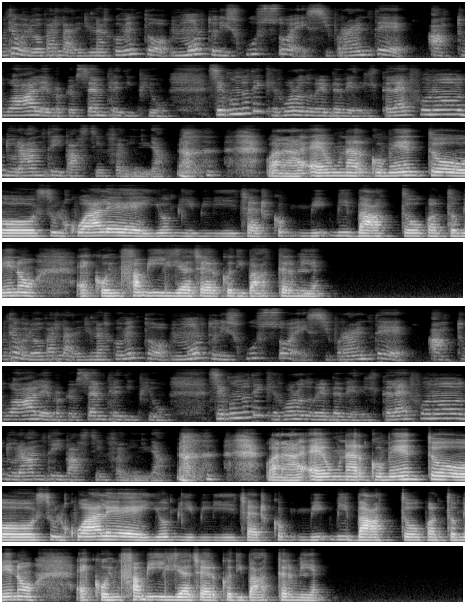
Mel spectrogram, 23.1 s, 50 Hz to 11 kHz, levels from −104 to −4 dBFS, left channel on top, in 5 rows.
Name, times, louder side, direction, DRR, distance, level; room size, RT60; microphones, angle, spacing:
voice 1, 0.0-4.0 4.3-10.9 21.5-21.7, left 2 dB, 25° left, 1.7 m, -39 dB
voice 2, 11.0-21.7, right 3 dB, 80° right, 0.5 m, -23 dB
3.4 x 2.4 x 2.4 m
head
